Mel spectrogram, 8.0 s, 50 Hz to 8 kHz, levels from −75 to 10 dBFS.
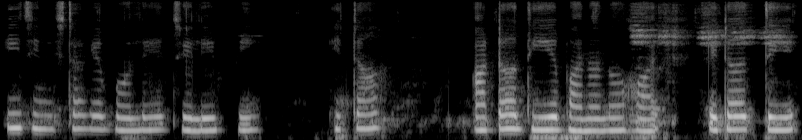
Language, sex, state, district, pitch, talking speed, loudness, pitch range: Bengali, female, West Bengal, Purulia, 275 Hz, 80 wpm, -19 LUFS, 265-290 Hz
